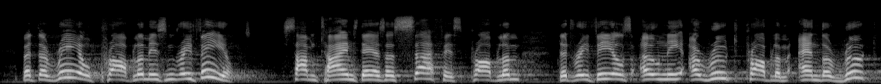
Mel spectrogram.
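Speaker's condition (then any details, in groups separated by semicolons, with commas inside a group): No condition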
